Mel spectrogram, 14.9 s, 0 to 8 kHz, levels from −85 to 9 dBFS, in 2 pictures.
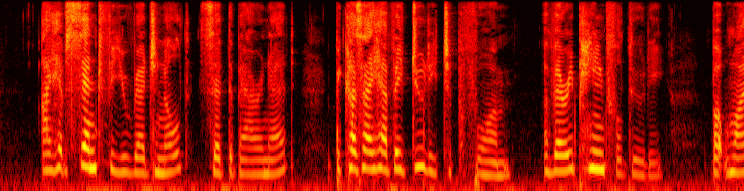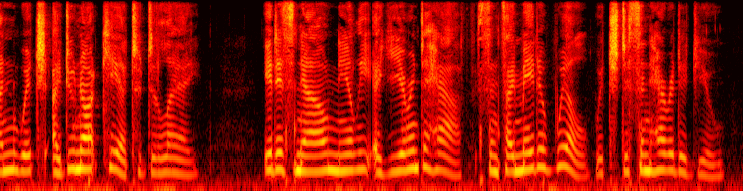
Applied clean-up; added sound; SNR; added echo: none; none; none; none.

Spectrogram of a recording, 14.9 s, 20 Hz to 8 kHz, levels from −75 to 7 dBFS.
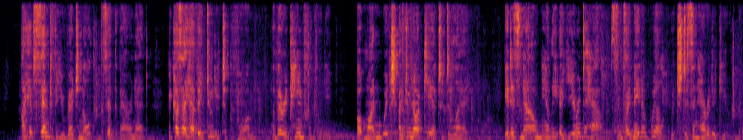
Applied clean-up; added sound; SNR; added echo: neural separator model SepFormer DNS4.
